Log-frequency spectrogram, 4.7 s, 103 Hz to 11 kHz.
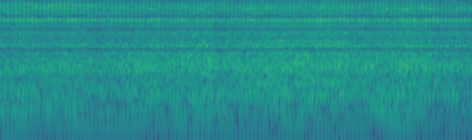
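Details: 29-year-old Rally mower primed with fuel poured down the carburettor into the intake manifold: small single-cylinder engine catches and keeps a quick, fairly even putter about three beats a second; starts and runs, owner thinks tilting it later ran it out of gas.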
